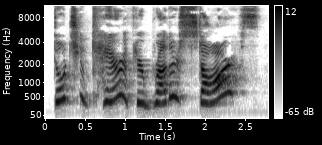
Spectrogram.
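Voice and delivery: high, slow, scandalized mother voice; a mother appalled at her son; mother scolding her older son, shocked. Acted.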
